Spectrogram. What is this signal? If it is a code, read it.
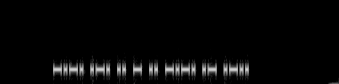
Morse code, heard as a keyed tone, about 45 wpm, 700 Hz. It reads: CRITICAL
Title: Sentences from Top 1100 Words - New Word Drill - 45wpm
